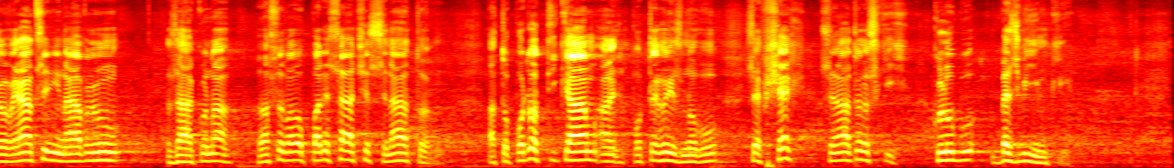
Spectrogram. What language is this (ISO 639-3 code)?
ces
